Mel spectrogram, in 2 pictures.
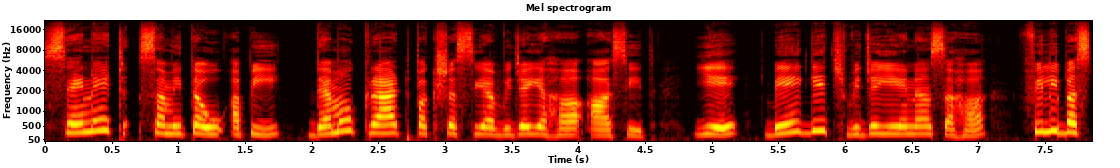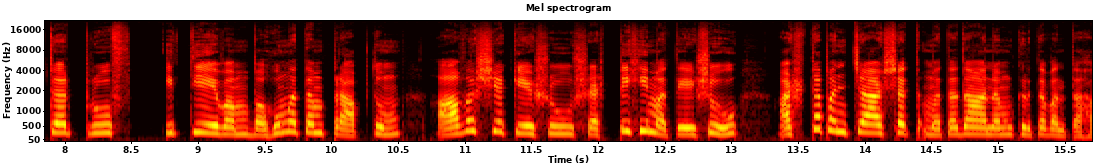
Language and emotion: Sanskrit, neutral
